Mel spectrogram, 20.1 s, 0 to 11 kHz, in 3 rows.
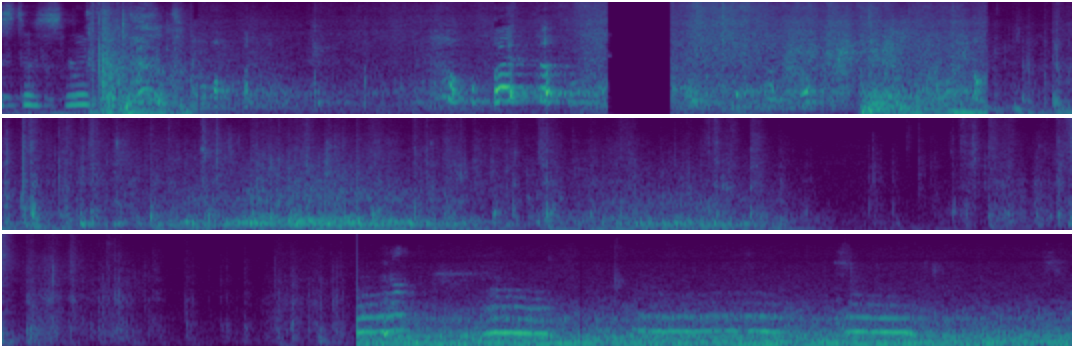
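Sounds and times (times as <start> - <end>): rustling: 2.0 - 15.6.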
